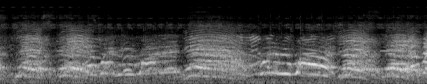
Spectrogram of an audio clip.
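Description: A crowd of protesters shouting chants, many raised voices together in loud bursts.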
